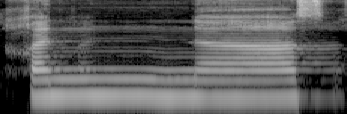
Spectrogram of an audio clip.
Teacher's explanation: خناس، خا جو ہے وہ آلریڈی موٹا حرف ہے، اس کو پر پڑھا جائے گا. نون پہ نون مشدد کا غنہ کر کے الف مدہ کو 1 سے 2 الف کے برابر کھینچ کے لمبا کر کے پڑھیں گے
